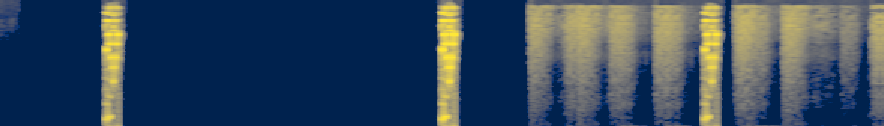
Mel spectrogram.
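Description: Electronic menu click sounds play in a video game.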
